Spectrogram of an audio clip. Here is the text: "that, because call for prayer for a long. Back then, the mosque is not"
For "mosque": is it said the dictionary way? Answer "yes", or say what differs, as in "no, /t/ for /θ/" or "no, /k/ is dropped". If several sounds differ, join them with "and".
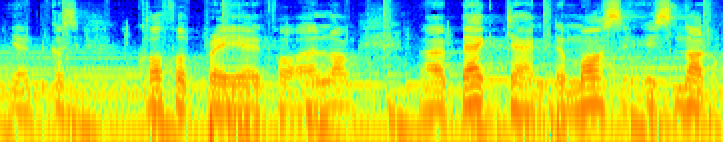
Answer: no, /k/ is dropped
